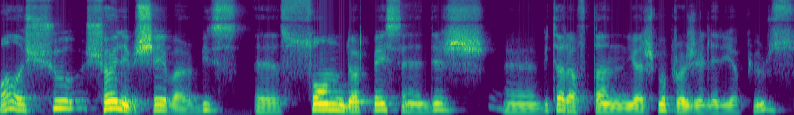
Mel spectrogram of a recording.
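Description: A man with a fairly high pitch speaks at a very slow pace, making very wide pitch swings with hardly any pauses. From Eastern Turkey, Iğdır. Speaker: architect. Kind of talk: interview. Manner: hesitant, many fillers.

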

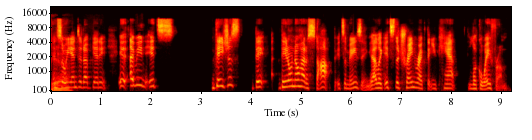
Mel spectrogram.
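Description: Against a quiet background, a woman with vocal fry speaks at a moderate pace using lively intonation. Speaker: remote guest. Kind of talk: casual commentary chat. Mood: amused, gossipy. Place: home room. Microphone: studio mic.

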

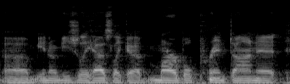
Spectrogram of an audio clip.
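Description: Light background noise behind a man's very deep, low voice at a moderate pace. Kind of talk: tutorial. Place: workshop. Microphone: phone near.

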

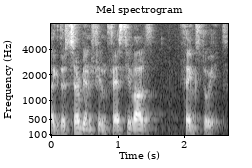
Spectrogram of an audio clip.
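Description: With a French accent, a man speaks in a dark, mellow tone. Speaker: government official, cultural diplomacy director. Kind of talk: formal speech. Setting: embassy reception in front of an audience. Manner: formal. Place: hall. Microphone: podium.

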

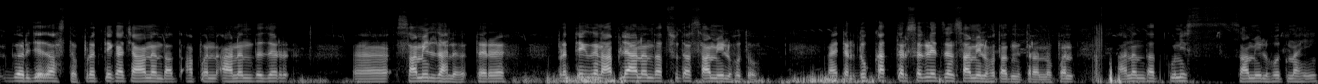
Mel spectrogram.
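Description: A man's fairly high voice holds a monotone, flat intonation. The sound is dry and close, with no echo. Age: 20s. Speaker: vlogger. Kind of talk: casual vlog monologue.

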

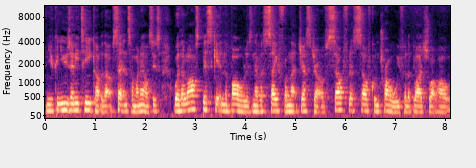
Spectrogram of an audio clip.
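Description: A man talks very fast in a fairly high, somewhat breathy voice with a dark, mellow tone. His intonation is monotone and flat, with hardly any pauses. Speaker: poet and actor. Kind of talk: spoken word poetry performance. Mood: relaxed, playful, humorous. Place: home room.

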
